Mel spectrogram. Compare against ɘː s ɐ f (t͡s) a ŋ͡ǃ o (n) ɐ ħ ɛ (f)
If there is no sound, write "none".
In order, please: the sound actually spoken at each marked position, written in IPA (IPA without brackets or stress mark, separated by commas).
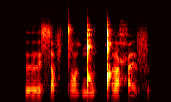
tˤ, ǃ, f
